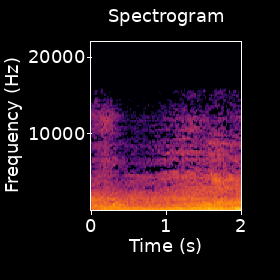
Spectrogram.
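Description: A motor vehicle passing, heard as a steady rush with a low engine hum that grows slightly louder toward the end.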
